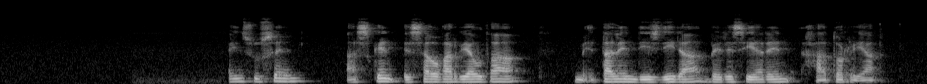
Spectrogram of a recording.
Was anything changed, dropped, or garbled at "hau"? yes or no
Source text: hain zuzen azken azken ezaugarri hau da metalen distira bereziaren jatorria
no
